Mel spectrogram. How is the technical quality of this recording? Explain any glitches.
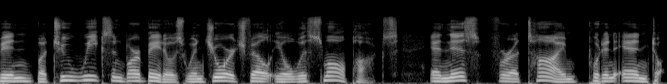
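No technical glitches can be heard in this recording. The speech runs without any interruption, dropout or audible defect.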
